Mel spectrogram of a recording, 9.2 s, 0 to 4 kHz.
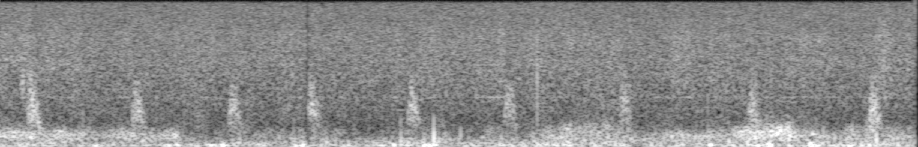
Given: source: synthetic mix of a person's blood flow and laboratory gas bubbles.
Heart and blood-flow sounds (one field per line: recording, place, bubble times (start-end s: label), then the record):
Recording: Doppler ultrasound of blood flow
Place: subclavian vein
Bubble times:
0.23-0.37 s: bubbles
From the record:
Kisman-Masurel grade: 211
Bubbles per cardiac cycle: several, 3 to 8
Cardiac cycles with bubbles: 1 to 10%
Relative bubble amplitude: barely perceptible (0.100 to 0.250)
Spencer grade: 1 (occasional bubble signal discernible with the cardiac motion signal, with majority of cardiac periods free of bubbles)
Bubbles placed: anywhere in the cardiac cycle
